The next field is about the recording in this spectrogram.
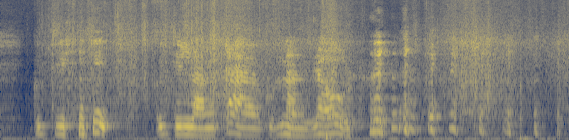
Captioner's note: giggles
